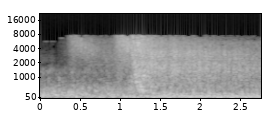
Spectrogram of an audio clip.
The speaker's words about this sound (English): A blast of turbo laser fire shot past, burning a scorch line in the Predominance's bridge canopy.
